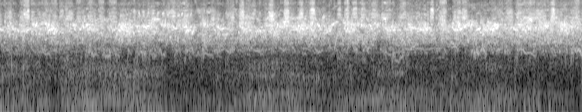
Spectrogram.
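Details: A budgerigar colony keeps up lively, high chirping and warbling, with many voices overlapping in an even, busy chorus.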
